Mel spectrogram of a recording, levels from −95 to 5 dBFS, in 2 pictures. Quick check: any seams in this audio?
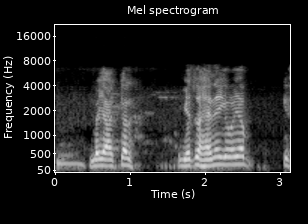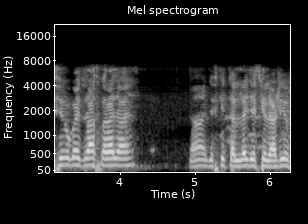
no; 0 cuts

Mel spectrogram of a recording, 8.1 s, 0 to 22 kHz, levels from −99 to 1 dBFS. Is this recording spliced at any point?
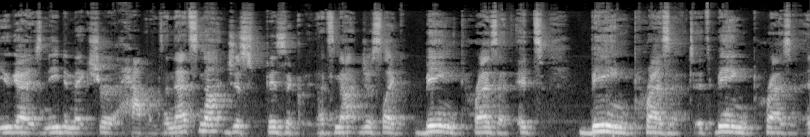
no; 0 cuts

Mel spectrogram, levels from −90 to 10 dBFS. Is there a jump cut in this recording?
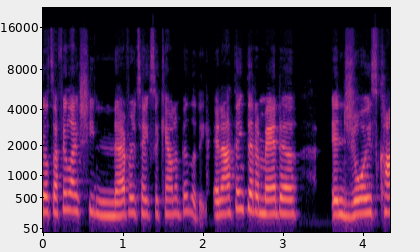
yes; 1 cut; at 2.0 s

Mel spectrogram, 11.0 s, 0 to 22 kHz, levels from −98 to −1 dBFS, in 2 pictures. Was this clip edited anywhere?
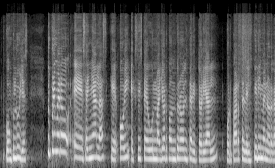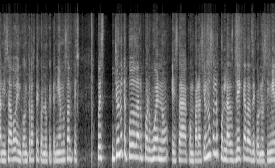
no; 0 cuts

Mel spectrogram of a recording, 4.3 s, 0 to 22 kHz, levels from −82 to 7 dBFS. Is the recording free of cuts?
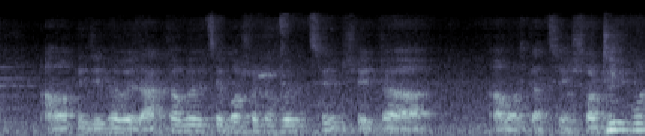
yes; 0 cuts

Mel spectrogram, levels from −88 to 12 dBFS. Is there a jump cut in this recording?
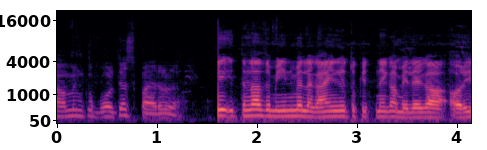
yes; 1 cut; at 1.6 s

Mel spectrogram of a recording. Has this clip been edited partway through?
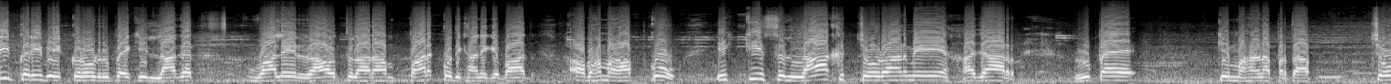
no; 0 cuts

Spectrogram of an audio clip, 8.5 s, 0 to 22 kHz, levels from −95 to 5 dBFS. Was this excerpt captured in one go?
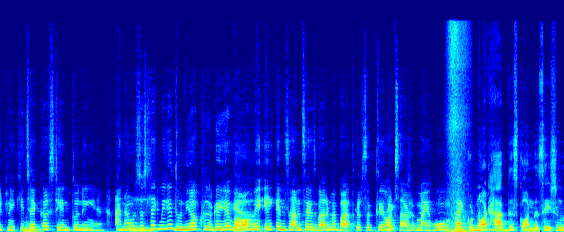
no; 2 cuts; at 1.6 s, 6.8 s

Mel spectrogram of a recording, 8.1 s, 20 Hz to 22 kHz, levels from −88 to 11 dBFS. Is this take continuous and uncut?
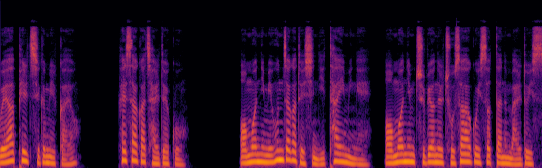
no; 1 cut; at 5.5 s

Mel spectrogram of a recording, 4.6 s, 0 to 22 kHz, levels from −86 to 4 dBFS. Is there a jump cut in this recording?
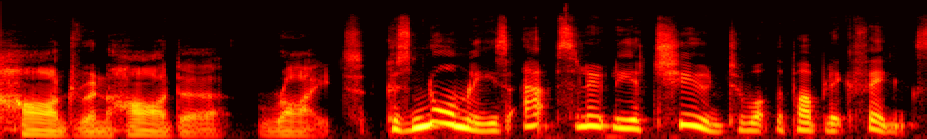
yes; 1 cut; at 1.8 s

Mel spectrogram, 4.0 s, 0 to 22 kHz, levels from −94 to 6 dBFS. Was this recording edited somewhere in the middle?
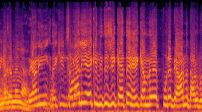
yes; 1 cut; at 1.2 s

